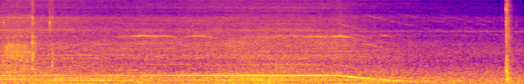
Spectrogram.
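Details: Vacuum running: steady mid-pitched squeal over the motor roar, then sliding down in pitch; brush belt slipping, though the motor sounds fine and runs quietly.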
